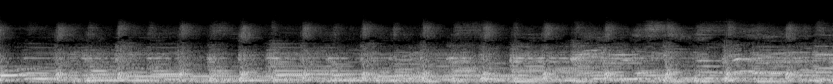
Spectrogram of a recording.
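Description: Live rock band playing an instrumental passage: electric guitars over bass, drums and keyboards, with a steady beat, heard through an audience recording of the concert.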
